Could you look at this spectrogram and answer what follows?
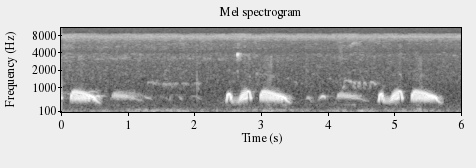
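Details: Cooing of a spotted dove decoy, kuk 1 style, in strong wind. Each phrase opens with quiet low notes, then a doubled coo and a long slurred falling coo, repeated every two to three seconds.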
